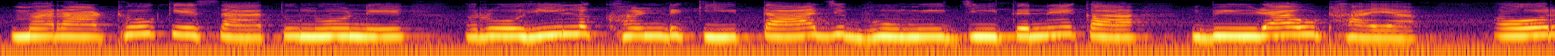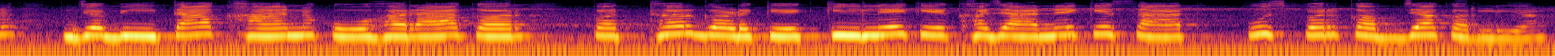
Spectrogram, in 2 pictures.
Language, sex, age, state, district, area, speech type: Hindi, female, 18-30, Uttar Pradesh, Mirzapur, rural, read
